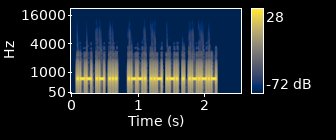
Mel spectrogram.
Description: Morse code, heard as a keyed tone, about 50 wpm, 700 Hz. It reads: WAS PURE.
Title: Sentences from Top 1500 Words 50wpm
